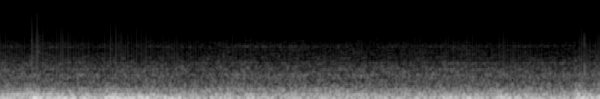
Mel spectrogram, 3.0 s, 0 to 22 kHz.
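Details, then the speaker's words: Alfa Romeo Giulia Veloce driven over small road bumps after a $10 sunroof-rattle fix (a cut piece of power cord used as trim on the sunroof metal edge): steady low road rumble with a couple of soft thumps, no rattle or buzz from the roof. "I'm hitting like the little bumps in the road. Nothing. No rattles."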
